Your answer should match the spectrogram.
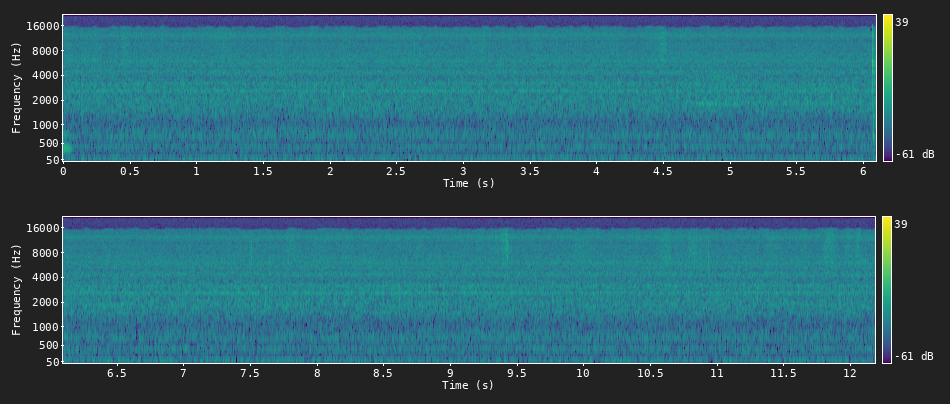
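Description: Faint steady room tone: a low hum and light hiss, with one small click about halfway through.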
